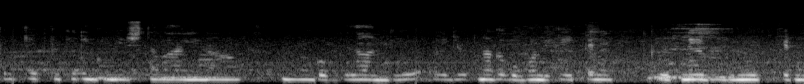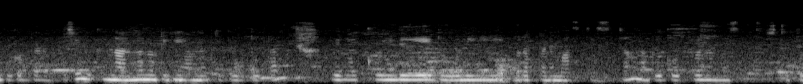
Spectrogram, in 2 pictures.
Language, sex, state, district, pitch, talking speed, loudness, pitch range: Tulu, female, Karnataka, Dakshina Kannada, 220 Hz, 95 wpm, -18 LUFS, 210-235 Hz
